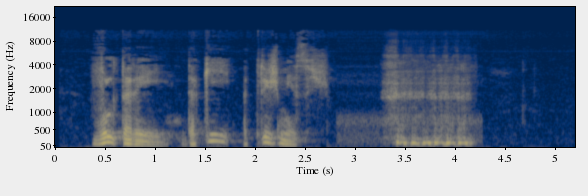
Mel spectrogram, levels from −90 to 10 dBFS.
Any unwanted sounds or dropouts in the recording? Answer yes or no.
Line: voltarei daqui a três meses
yes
